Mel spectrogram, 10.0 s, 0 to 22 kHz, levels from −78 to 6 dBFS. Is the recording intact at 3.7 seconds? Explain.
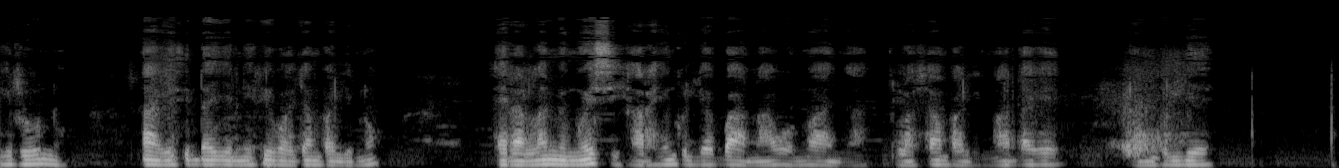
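No. At 3.7 seconds, as across the whole speech clip, this is likely low-bitrate audio saved at a high bitrate: an earlier low-bitrate encode, consistent with a Vorbis-style stage near 32 kbit/s, was re-saved as MP3 at a much higher rate that cannot restore what was discarded. Nothing remains above 14.2 kHz, so the top end sounds dull and cut off, and the first encoding's artefacts persist unchanged.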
